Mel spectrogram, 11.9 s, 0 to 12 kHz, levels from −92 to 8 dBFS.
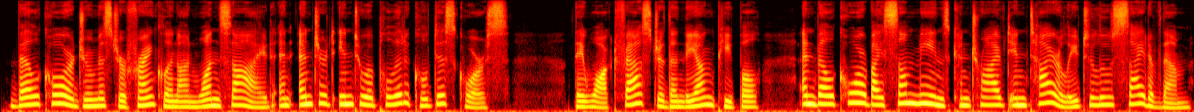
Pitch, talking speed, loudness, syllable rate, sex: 210 Hz, 160 wpm, -16 LUFS, 4.9 syllables/s, female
